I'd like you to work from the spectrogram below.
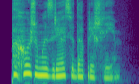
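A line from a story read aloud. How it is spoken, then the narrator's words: Tired sigh. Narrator (Russian): устало вздохнула я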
